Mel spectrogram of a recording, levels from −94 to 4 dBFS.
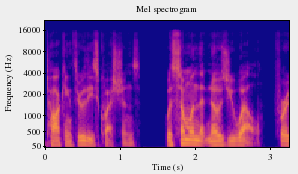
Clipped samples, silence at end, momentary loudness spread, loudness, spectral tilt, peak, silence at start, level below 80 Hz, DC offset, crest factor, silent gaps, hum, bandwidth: under 0.1%; 0 s; 15 LU; -27 LUFS; -5.5 dB/octave; -8 dBFS; 0 s; -60 dBFS; under 0.1%; 20 dB; none; none; 16 kHz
